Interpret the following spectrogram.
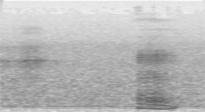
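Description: A short, low hum from a man, a closed-mouth "mm" as he thinks before answering, near the end of an otherwise quiet pause with room tone.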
